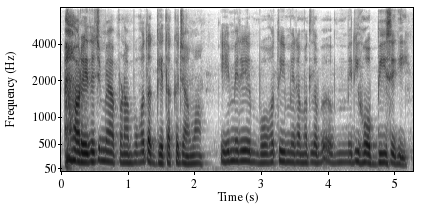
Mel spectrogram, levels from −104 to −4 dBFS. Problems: constant background noise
